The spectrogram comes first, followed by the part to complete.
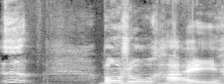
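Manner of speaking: super high-pitched, loud, swooping voice. Imitating own usual stream greeting: imitating own high-pitched greeting. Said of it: "that super high pitch".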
